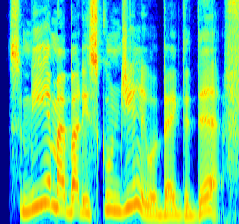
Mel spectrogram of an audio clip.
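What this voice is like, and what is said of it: Put-on Italian-American accent. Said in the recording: “that's a little American Italian ... I can't even understand your accent half of the time”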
